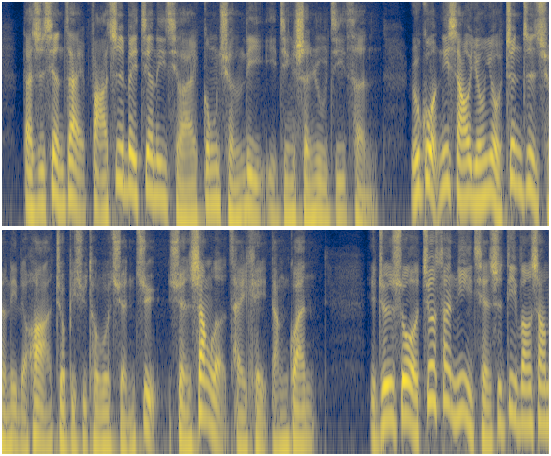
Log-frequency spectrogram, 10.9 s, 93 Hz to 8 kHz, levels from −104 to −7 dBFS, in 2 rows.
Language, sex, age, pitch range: Chinese, male, 20-39, 105-155 Hz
